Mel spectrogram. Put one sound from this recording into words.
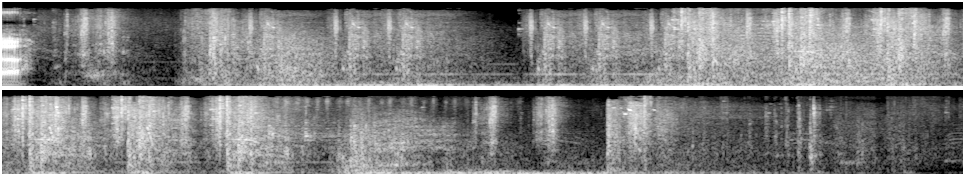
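A bear roars loudly and growls.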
